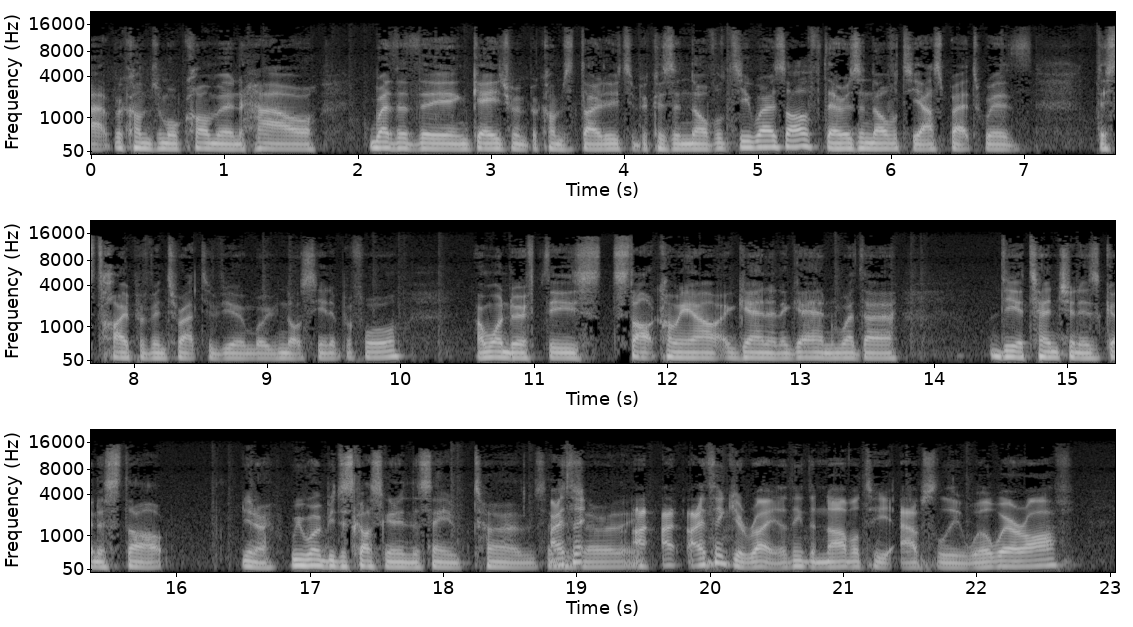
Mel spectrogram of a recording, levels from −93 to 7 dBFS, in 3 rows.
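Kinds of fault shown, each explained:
Nothing stood out on listening to the recording.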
